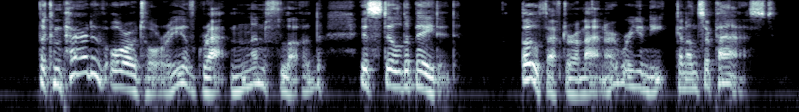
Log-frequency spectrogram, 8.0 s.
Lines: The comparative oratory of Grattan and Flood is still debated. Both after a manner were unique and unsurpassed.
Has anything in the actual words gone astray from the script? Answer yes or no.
no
